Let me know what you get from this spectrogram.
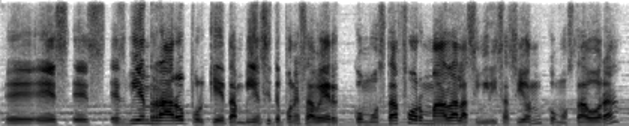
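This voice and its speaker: A man's voice: on the high side, lively intonation, normal speed, a bit bright, faint music behind. A man with a Mexican accent chatting casually on a podcast in slangy speech, repeating words as he thinks aloud. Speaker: podcast co-host. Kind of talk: casual conspiracy podcast chat.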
